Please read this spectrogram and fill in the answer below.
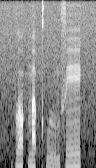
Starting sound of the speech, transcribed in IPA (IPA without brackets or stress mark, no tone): p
